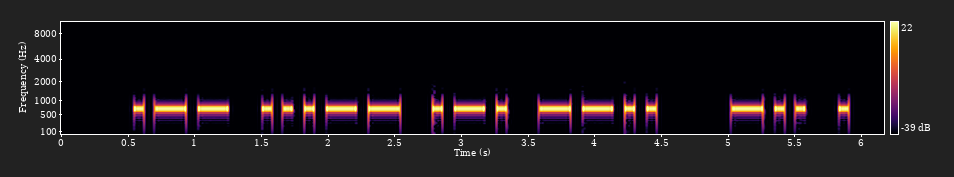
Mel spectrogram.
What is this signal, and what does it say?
Morse code, heard as a keyed tone, about 15 wpm, 700 Hz. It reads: W3RZ DE
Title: USA Callsign DE Callsign - 4 Characters - 15wpm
